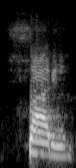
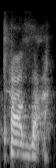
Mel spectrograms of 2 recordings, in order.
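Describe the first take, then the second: First: The word begins with a near-silent t, like s. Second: The word begins with a full, clear ts sound. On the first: The speaker calls it right. "Almost like the T is silent a little bit" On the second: The speaker calls it wrong. "It is not taza"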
